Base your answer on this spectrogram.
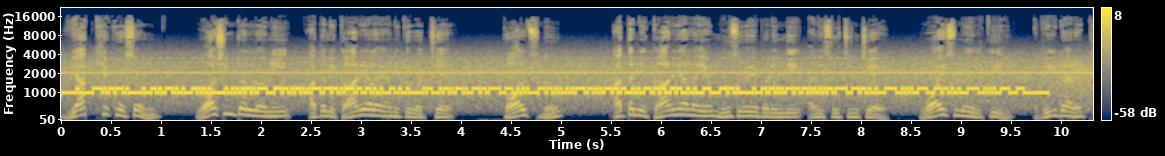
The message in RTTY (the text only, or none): UA4JDO DE EI0BDH TNX FER CALL. UR RST 569 569.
